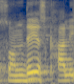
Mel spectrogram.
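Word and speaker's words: संदेशखाली: उसका एक कस्बा है जिसको संदेश कॉली नाम से जाना जाता है। मैं बंगाली में प्रोनाउंसिएट करने का प्रयास कर रहा हूं, जिसको ऐसे सीधा सीधा पढ़िएगा तो संदेश खाली इसको कह सकते हैं।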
